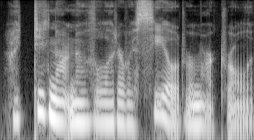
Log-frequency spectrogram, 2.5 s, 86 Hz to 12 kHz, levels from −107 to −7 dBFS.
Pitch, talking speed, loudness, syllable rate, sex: 170 Hz, 235 wpm, -18 LUFS, 6.9 syllables/s, female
